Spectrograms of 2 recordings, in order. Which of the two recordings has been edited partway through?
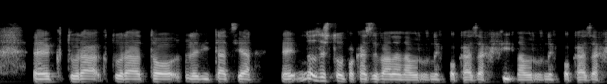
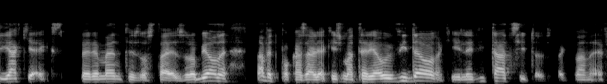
first; 2 cuts; at 3.5 s, 5.2 s

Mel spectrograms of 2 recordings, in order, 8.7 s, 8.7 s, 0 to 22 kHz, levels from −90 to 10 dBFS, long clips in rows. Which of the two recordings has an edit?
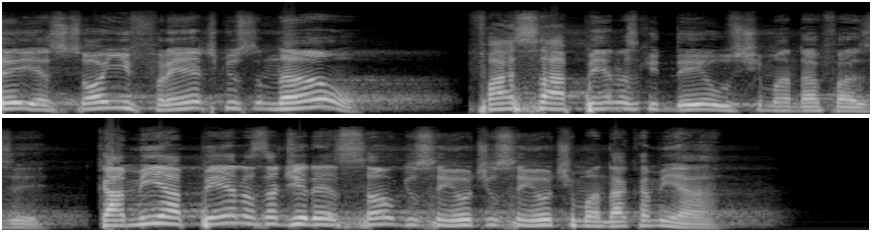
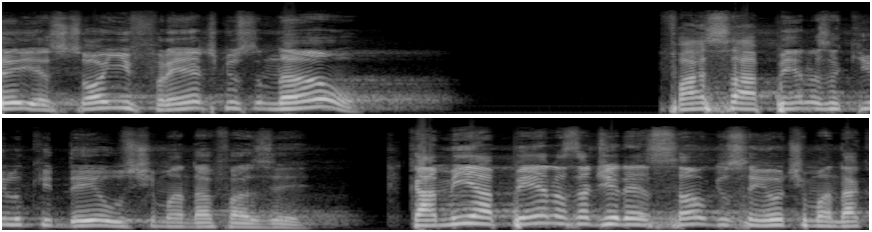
first; 4 cuts; at 2.3 s, 3.1 s, 4.8 s, 6.7 s

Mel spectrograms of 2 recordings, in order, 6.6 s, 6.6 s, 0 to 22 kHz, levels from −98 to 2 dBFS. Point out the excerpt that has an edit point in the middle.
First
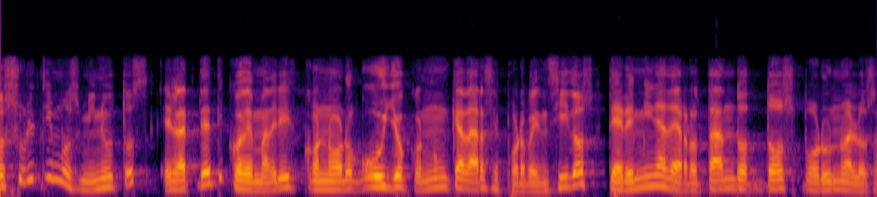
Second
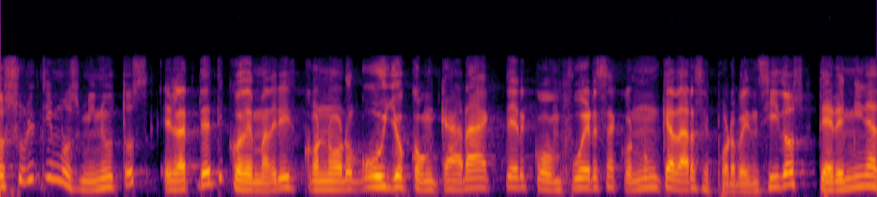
first; 1 cut; at 3.1 s

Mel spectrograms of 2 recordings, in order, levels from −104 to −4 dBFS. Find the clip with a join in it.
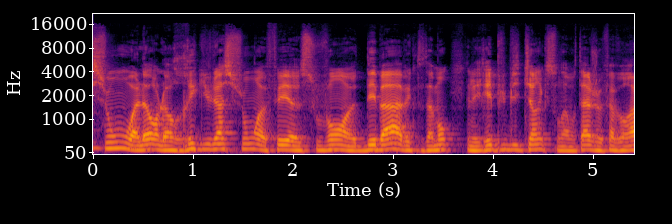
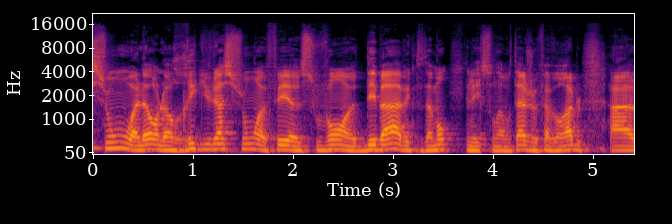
second; 1 cut; at 3.9 s

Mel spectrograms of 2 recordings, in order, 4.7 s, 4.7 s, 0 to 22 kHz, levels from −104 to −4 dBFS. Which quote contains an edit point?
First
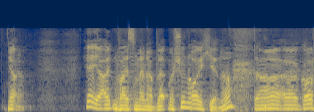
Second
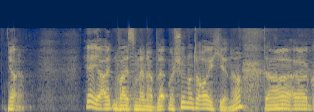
first; 1 cut; at 2.9 s

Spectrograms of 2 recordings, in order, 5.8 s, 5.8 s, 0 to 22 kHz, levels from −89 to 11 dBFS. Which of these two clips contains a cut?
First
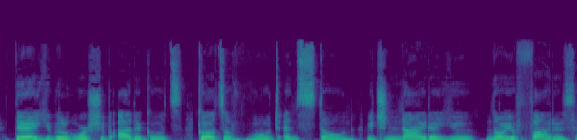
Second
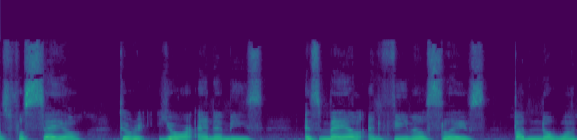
first; 3 cuts; at 1.9 s, 3.6 s, 4.8 s

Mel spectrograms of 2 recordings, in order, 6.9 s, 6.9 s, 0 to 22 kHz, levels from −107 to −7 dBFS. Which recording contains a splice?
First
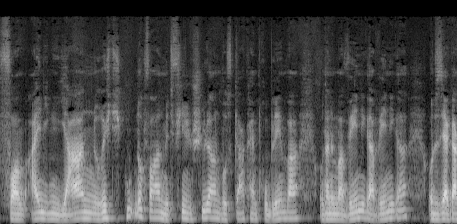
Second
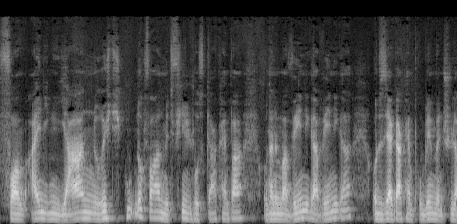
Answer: second; 2 cuts; at 2.9 s, 3.5 s

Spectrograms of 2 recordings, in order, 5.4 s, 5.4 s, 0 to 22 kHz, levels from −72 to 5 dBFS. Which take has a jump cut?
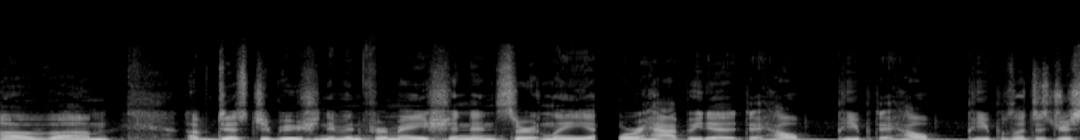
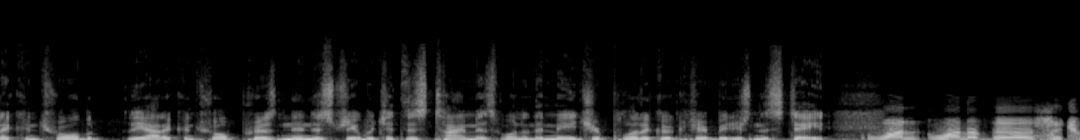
first; 2 cuts; at 3.0 s, 4.3 s

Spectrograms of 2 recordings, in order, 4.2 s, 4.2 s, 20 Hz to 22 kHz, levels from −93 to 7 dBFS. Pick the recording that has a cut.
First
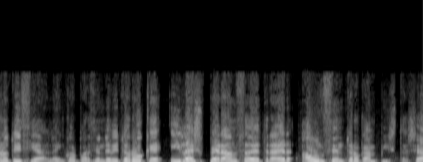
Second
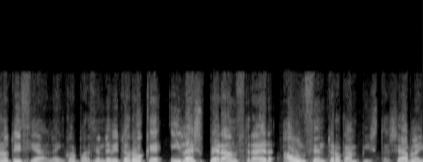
second; 1 cut; at 2.4 s

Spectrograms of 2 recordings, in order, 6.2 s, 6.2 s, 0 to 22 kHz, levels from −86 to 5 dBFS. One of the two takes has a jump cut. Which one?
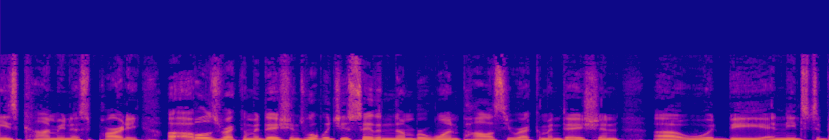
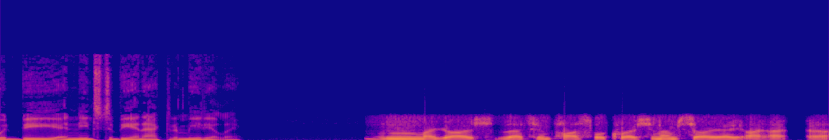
first; 1 cut; at 1.5 s

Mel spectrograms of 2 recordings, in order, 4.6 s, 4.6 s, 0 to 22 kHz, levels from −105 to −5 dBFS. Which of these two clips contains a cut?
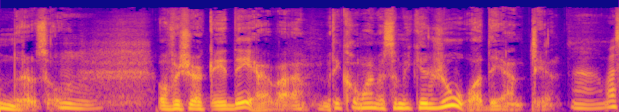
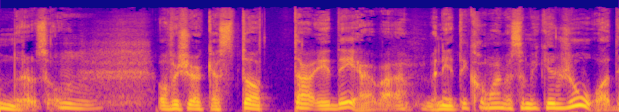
first; 2 cuts; at 1.6 s, 2.5 s

